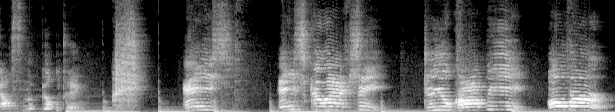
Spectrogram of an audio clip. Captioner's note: over walkie talkie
